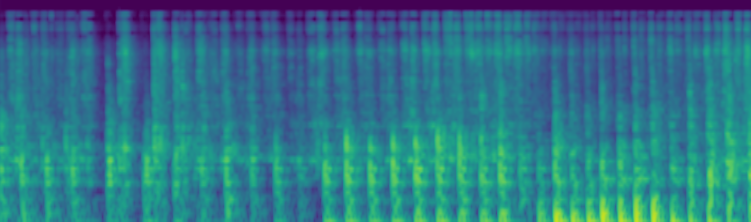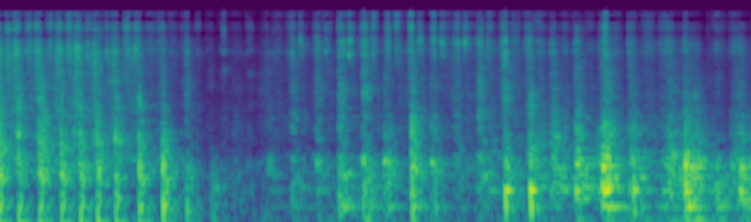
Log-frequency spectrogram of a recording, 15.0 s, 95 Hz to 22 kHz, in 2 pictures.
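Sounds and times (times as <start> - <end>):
blade scraping caulk off bathtub: 0.0 - 15.0.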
